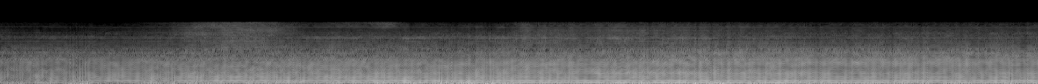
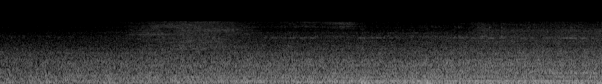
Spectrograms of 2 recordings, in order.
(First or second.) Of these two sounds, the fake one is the first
